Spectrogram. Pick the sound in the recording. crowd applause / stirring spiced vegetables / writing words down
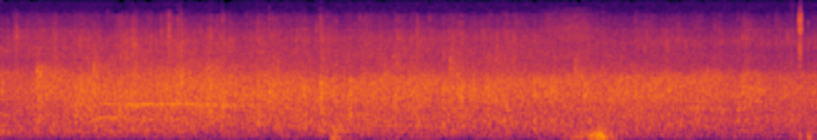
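crowd applause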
